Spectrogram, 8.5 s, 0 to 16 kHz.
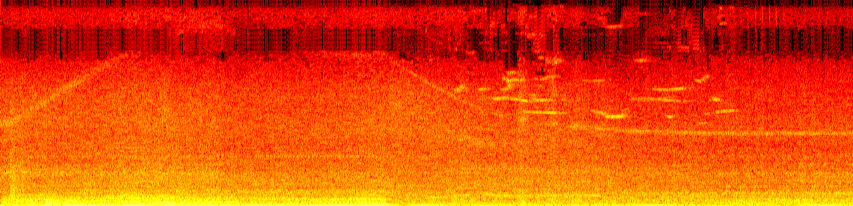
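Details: SL780 Euro 3-style Euro 5 facelift garbage truck with an exhaust pipe leak: a deep, loud diesel roar under revs with a raspy, booming edge that drops back as the throttle eases. Exhaust leak, since fixed.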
